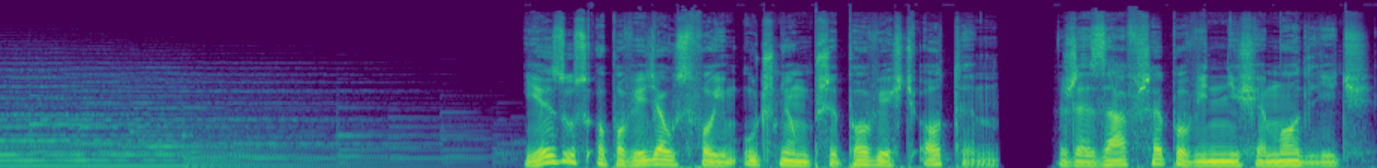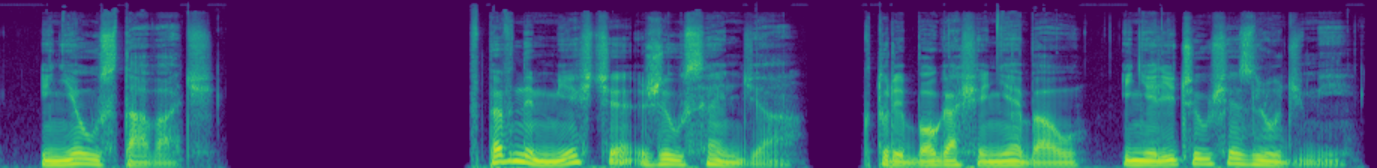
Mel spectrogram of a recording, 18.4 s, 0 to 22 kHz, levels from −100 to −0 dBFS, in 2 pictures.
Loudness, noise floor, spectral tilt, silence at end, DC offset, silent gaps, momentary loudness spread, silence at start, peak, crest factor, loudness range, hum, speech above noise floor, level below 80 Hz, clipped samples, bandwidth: -17 LUFS; -56 dBFS; -6 dB/octave; 0.2 s; under 0.1%; 6.70-6.99 s, 10.72-12.28 s, 14.60-14.91 s; 15 LU; 0 s; -2 dBFS; 16 dB; 4 LU; none; 40 dB; -34 dBFS; under 0.1%; 15 kHz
